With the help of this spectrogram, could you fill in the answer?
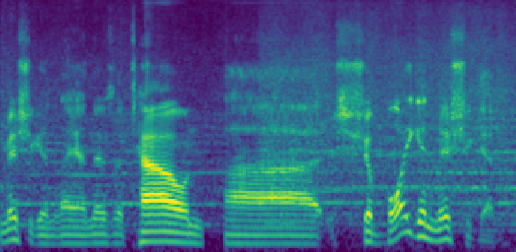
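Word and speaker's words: Cheboygan: There's a town, Sheboygan, Michigan. Spelled with a Sheboygan. CH, and I know it's got a sister over there in Wisconsin, SH. Yes. But CH, Sheboygan, Michigan, known for its sweet corn in the northern Michigan area.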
